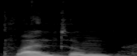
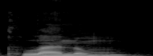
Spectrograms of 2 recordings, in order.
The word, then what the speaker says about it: plenum: saying this word incorrectly plenum presentations what is platinum i need to find out the meaning and then i'll pronounce it correctly next time plenum like planned well there's a brand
